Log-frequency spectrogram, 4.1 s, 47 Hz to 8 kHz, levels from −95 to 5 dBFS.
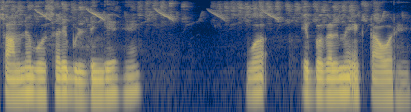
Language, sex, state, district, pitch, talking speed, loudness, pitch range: Angika, male, Bihar, Madhepura, 110 Hz, 175 wpm, -21 LUFS, 105-115 Hz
